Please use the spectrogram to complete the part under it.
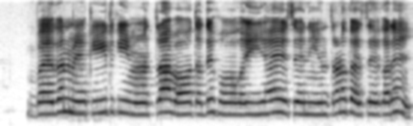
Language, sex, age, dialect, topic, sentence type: Hindi, female, 31-35, Awadhi Bundeli, agriculture, question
